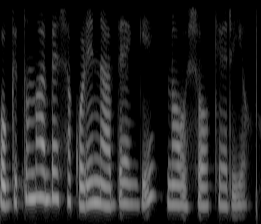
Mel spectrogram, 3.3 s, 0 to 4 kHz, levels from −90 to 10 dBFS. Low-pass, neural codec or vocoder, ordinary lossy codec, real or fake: 3.6 kHz; codec, 24 kHz, 1.2 kbps, DualCodec; none; fake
